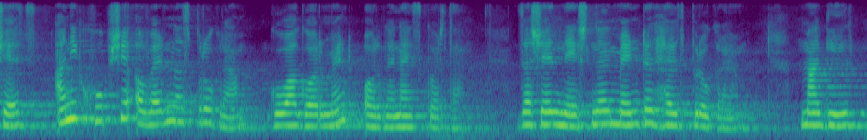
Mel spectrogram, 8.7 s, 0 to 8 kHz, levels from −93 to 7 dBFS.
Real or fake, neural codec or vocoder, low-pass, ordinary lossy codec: real; none; 7.2 kHz; none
